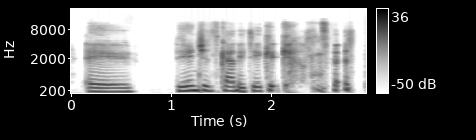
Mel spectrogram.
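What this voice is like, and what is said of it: Scottish accent, Scotty impression. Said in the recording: “I like to get myself into my own accent ... You need a key word for your own accent”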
